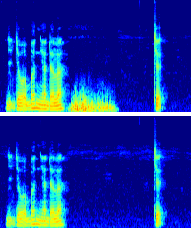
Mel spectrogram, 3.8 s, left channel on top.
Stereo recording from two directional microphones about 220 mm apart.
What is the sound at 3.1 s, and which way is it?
Speech, 15° left (ahead or behind).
